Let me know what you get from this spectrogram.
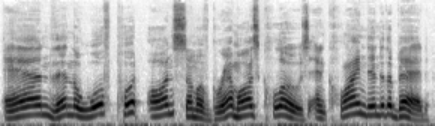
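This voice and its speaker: Prim puppet dog storyteller, voiced by a woman: unhurried, expressive, easily exasperated, children's show. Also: mid-range voice, no room sound. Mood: determined storytelling.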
